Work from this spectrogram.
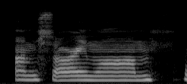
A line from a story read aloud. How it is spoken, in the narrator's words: Levi moaned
